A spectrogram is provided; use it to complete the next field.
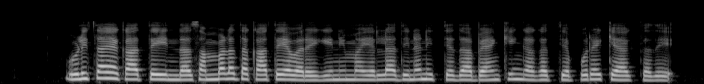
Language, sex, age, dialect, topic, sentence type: Kannada, female, 25-30, Coastal/Dakshin, banking, statement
